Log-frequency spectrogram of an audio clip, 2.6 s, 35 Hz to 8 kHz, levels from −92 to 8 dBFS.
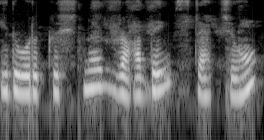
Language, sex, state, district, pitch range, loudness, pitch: Tamil, female, Tamil Nadu, Nilgiris, 205-250 Hz, -18 LUFS, 220 Hz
